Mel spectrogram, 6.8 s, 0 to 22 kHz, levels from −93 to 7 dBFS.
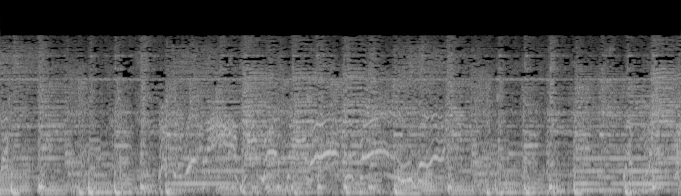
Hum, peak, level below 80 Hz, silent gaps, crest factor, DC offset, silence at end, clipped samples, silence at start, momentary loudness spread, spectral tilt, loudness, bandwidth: none; -8 dBFS; -34 dBFS; none; 14 dB; under 0.1%; 0 s; under 0.1%; 0 s; 4 LU; -4.5 dB/octave; -21 LUFS; 11 kHz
